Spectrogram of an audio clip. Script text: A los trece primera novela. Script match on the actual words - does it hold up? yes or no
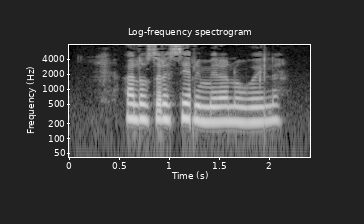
yes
